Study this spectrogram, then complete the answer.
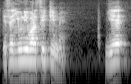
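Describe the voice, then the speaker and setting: Male language teacher, slightly high voice, very slow, careful delivery, dull lo-fi recording. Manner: slow, deliberate, spells out examples. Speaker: English teacher. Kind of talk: explanatory lesson in Hindi.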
